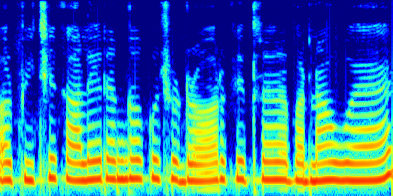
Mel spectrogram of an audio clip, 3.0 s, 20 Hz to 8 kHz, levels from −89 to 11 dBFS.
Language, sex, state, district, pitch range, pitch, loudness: Hindi, female, Himachal Pradesh, Shimla, 265-285 Hz, 270 Hz, -9 LUFS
